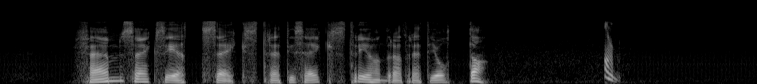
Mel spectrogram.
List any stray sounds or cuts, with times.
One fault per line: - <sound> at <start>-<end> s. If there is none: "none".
- chirp at 6.0-6.2 s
